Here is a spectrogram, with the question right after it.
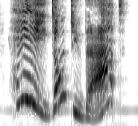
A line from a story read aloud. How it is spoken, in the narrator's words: Lily cried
